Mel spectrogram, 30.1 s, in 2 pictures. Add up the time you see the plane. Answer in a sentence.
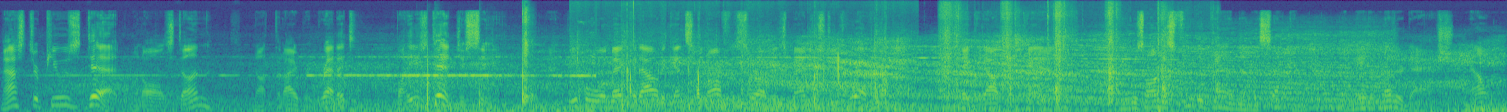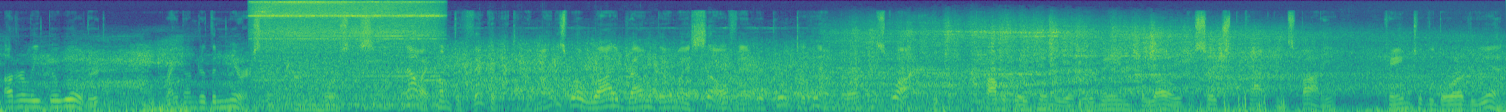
The plane can be heard for 30 seconds in total.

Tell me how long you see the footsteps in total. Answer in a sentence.
You can hear the footsteps for 8 seconds altogether.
